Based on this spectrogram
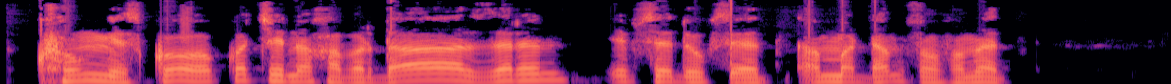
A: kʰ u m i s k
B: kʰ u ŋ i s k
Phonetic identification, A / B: B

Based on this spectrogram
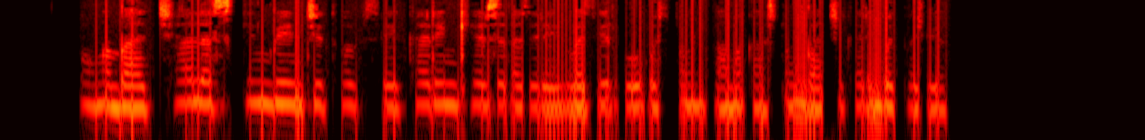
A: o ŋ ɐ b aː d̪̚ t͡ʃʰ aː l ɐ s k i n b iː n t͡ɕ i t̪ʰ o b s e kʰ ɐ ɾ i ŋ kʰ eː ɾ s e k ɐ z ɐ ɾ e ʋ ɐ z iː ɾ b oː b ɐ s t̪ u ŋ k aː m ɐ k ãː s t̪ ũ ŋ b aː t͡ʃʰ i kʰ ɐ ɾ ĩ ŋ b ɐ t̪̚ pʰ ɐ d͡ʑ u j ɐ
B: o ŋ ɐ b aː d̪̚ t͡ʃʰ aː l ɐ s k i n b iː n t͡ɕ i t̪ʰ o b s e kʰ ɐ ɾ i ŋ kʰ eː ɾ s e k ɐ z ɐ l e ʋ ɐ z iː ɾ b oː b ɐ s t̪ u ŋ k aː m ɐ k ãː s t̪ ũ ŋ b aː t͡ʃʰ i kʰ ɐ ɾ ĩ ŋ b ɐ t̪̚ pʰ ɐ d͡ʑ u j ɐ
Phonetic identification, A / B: A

